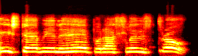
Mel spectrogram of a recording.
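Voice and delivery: mild mock tough-guy voice; imitating the security guy. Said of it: "He's like".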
